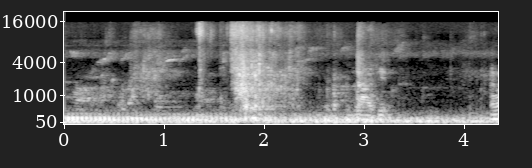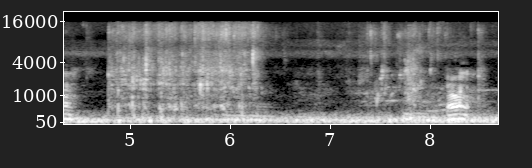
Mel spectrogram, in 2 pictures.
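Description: Water splashing and pouring into a plastic basin in several separate bursts, over a steady low hum.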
